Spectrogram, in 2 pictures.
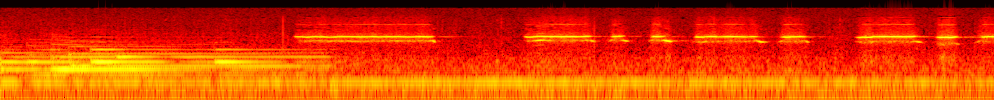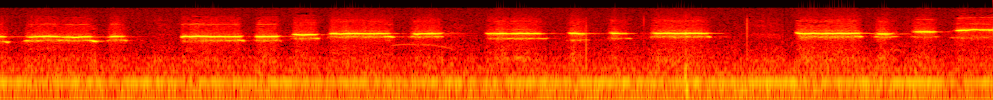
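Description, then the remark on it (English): One person whistles a double melody, two melodic lines at once, the parallel tones moving together in a steady run of short, detached notes, clear, with no talking. “But counterpoint whistling requires two completely independent whistles in second, third, fourth, in fact, all of the intervals.”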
